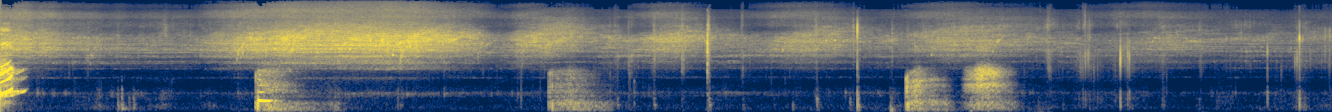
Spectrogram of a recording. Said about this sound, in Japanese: ほら、炭酸の音もすごくないですか？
